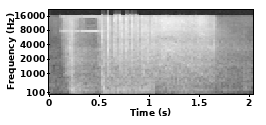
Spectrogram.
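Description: Cordless impact driver backing out a bolt on the Jeep JK tailgate's door hardware: a short blip, then about a second of rapid hammering that fades away near the end.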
